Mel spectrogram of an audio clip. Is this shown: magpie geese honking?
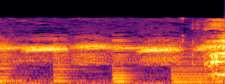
no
